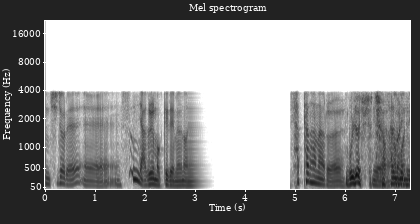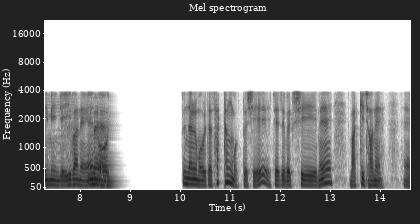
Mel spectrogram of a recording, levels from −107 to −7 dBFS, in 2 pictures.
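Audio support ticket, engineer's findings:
Mic volume stepped up at 1.02 s: voice and background jump about 4 dB together. Client AGC saw a quiet mic and bumped the device input gain in one go. Worth pinning the input level.

Short concealed packet loss, 2.70–2.74 s and 2.74–2.78 s: two back-to-back 20 ms holes patched by the decoder extending the last sound, then crossfading back. Heard as a quick smear/wobble. Packets reached the decoder too late.

Long network dropout, 2.86–4.91 s and 8.59–10.04 s: last sound stretched into a fading buzz or hiss, then silence for about 1.7 s and 1.2 s. Audio picks up further on, with roughly 2 s and 1.4 s gone. Likely a network stall upstream.

GSM phone buzz, 6.64–7.88 s: hard raspy 217 Hz buzz with a stack of harmonics, steady, about 24 dB under the signal. A 2G handset on an active call sat near the mic chain, and its bursts got rectified. Sits on top of the G.711 narrowband path, nothing above 4 kHz.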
